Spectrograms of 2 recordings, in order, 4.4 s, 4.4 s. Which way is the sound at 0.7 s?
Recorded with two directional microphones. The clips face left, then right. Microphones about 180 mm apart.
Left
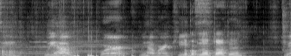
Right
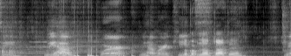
Centre (ahead or behind).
